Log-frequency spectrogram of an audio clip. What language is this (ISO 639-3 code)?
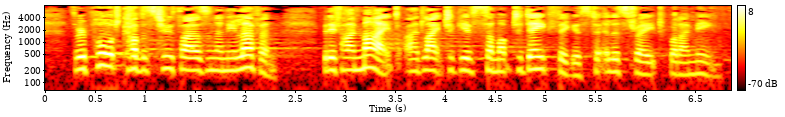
eng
